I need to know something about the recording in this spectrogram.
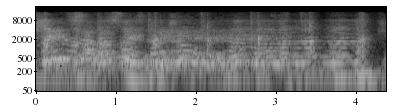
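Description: Mixed choir of men and women singing a Lithuanian romance together, accompanied by a piano accordion.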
